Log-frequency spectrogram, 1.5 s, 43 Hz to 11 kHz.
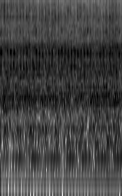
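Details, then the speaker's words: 1986 Ford Escort diesel warming up on a cold day after fuel system repairs (filters) for stalling and no-start; even clatter at a steady idle, no hunting or missing: normal idle. "my pan glad she's running I think I might just let it warm up and then turn the key off and try to restart it"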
